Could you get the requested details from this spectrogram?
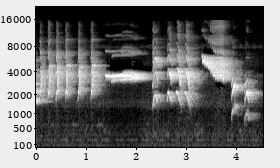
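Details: Asian pied starling lure song in the 'mompa full isian' manner, to make other starlings sing: about six quick harsh notes, then a clear level whistle, buzzy double notes and a high descending whistle ending in short chirps.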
